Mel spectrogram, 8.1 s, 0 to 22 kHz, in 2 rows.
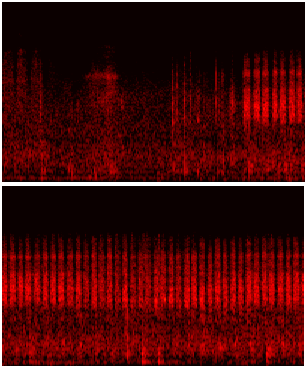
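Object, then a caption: Rosewood guitar fretboard scraped with a plastic card. A white plastic card is scraped firmly along the dark rosewood fretboard of a guitar neck resting on a neck rest, working the wood between the frets. After about three seconds of faint rustling, a fast, steady run of bright, raspy scraping strokes begins, about two per second and centered near 2 kHz, each one short and dry.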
